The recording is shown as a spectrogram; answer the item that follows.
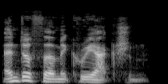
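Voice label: "endothermic reaction", British English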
